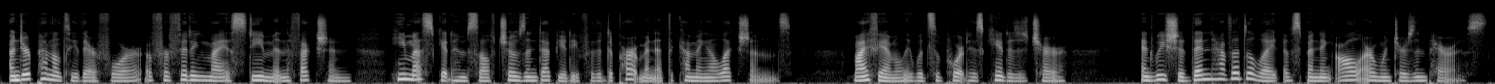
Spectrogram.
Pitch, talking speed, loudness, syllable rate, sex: 180 Hz, 170 wpm, -22 LUFS, 5.6 syllables/s, female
